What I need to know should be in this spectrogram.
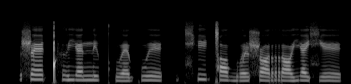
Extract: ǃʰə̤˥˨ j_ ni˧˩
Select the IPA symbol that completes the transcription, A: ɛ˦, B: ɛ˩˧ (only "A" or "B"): A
